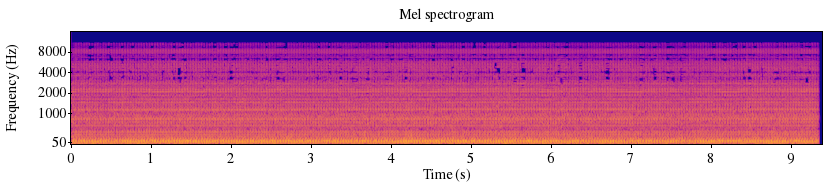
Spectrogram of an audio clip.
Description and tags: A malfunctioning heater, close up.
